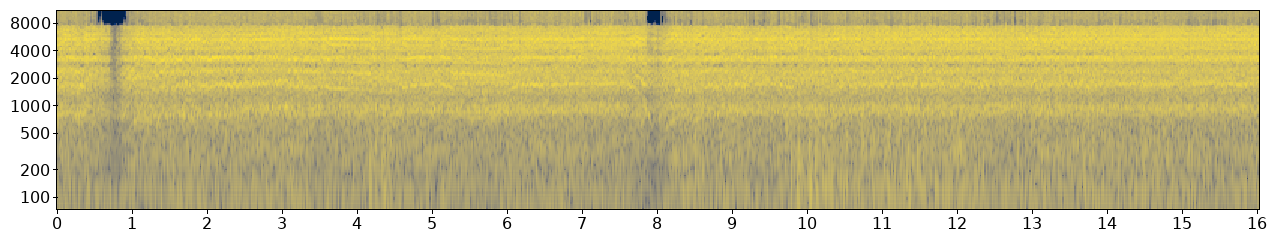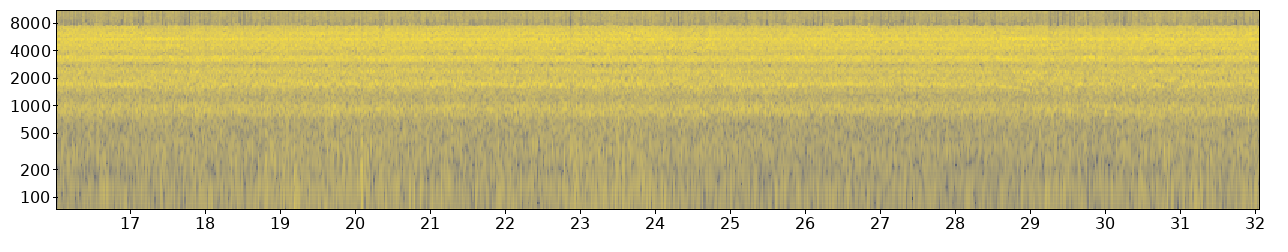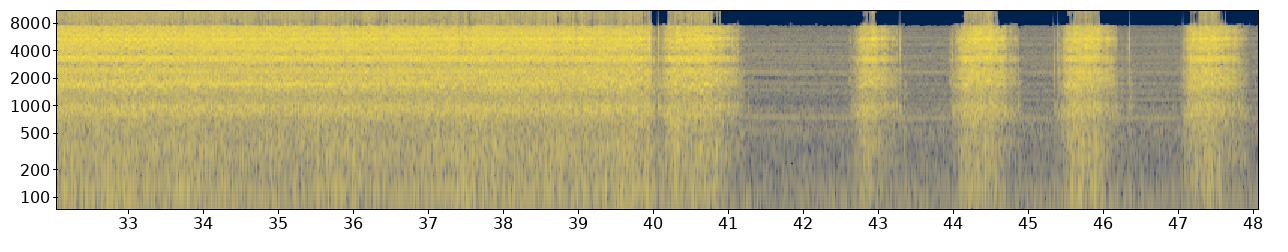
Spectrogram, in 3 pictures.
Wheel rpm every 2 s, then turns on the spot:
150, 210, 220, 220, 200, 220, 230, 230, 230, 230, 230, 230, 230, 230, 220, 230, 230, 240, 230, 210, 60, 10, 40, 30.
none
